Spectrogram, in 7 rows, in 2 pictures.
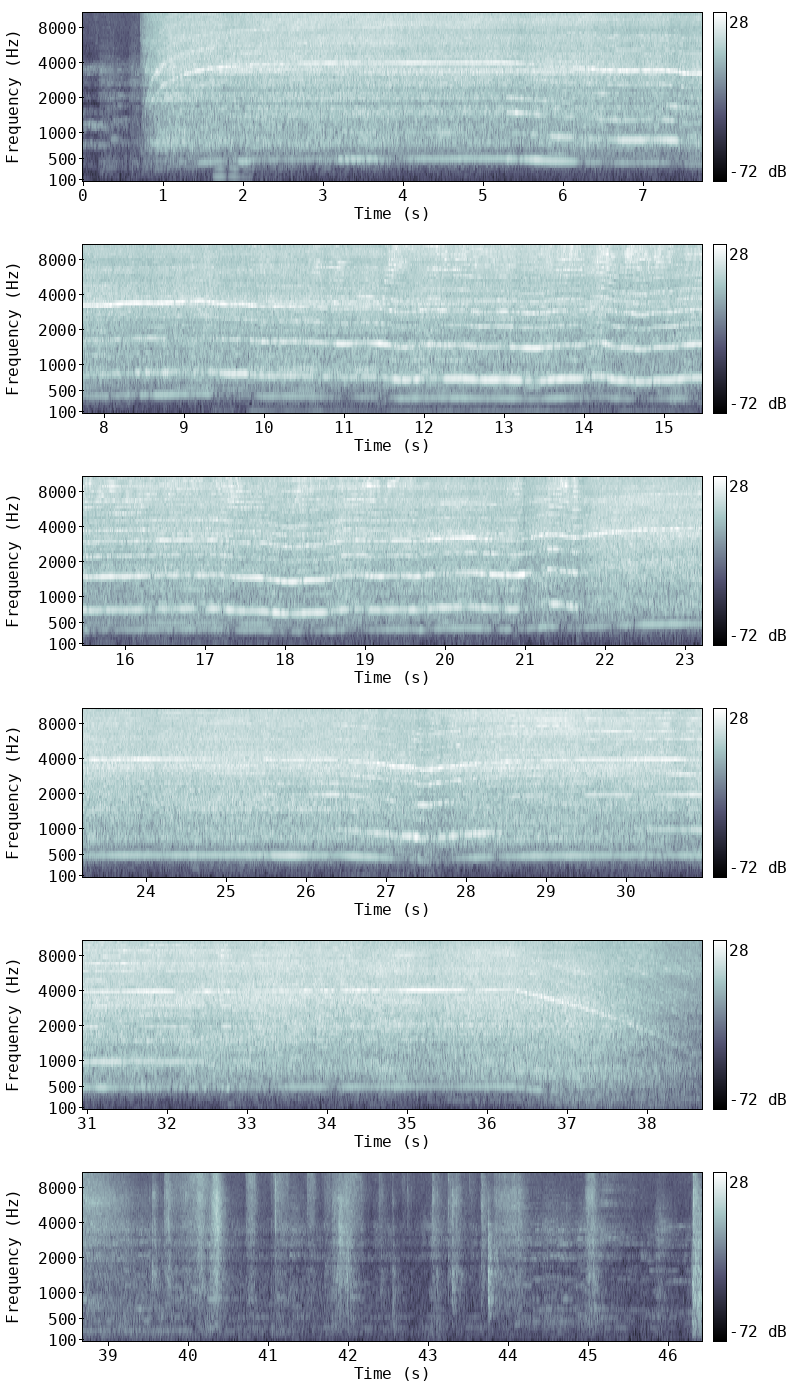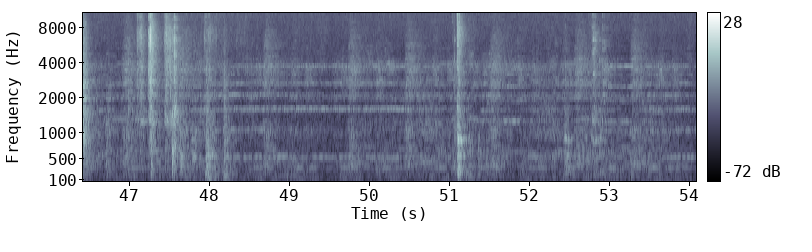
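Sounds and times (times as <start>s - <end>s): power tool motor whine: 0.8s - 6.4s.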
